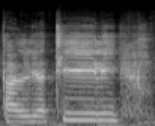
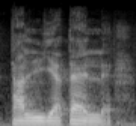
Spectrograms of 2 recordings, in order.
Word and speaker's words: tagliatelle: And then there are situations where the GL has two possible sounds depending on where you're from. And one of these cases being tagliatelle. But it's not that the G is mute and you pronounce the L.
